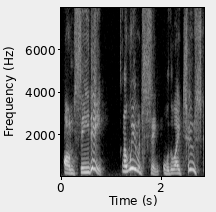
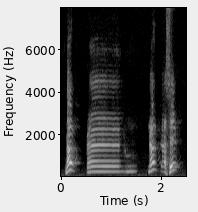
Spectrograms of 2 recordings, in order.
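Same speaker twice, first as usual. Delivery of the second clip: imitating the caller; 7 semitones higher, slower than usual. First caller answering, voiced.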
